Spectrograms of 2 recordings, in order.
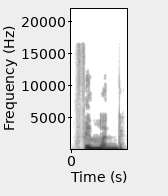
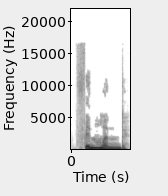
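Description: First: The word begins with an f sound. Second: The same.

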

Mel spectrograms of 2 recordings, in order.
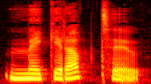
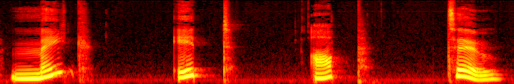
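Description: First: The words run together quickly as one. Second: Each word is said slowly and separately. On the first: The speaker calls it right. "그러면 좀 빨리 붙여볼게요" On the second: The speaker calls it wrong. "먼저 개별적으로 띄어서 발음을 해드렸어요"

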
